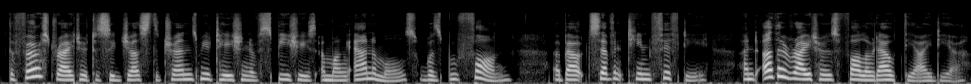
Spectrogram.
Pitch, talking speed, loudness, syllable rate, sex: 220 Hz, 140 wpm, -19 LUFS, 4.9 syllables/s, female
